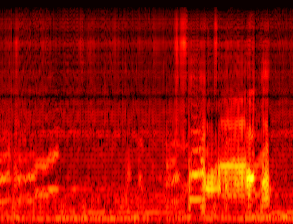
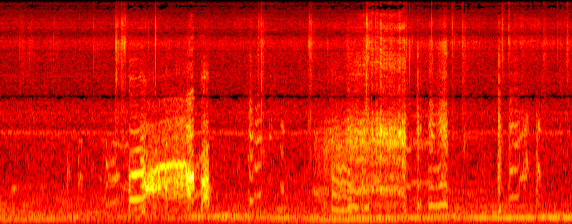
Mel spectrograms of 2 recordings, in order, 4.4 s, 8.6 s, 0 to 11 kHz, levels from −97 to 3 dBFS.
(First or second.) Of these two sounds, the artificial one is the first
